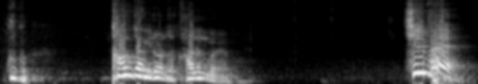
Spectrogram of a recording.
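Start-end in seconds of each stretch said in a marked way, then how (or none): 4.0-4.7 high, loud burst; emphatic announcement. Real, not acted. Preacher announcing that the test failed, emphatically. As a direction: call out the verdict with force.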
